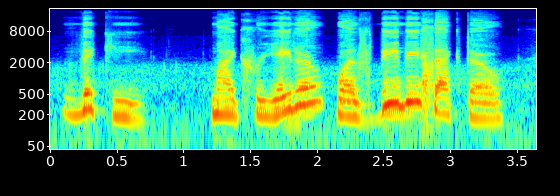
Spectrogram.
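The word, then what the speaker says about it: VICI: transistors by the way I'm VI i c i pronounced Vicki my Creator was BB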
